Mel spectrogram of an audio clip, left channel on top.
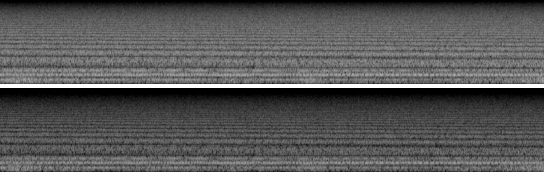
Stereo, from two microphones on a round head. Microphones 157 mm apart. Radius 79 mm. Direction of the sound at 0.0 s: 30° left (ahead or behind).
